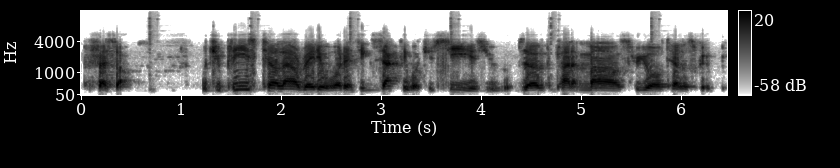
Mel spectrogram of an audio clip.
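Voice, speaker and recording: A man's voice: sits low, fairly quick. A man acting an earnest, courteous radio field commentator reporting formally in a vintage-style radio play. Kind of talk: scripted 1930s radio drama acting. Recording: dull lo-fi radio sound.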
